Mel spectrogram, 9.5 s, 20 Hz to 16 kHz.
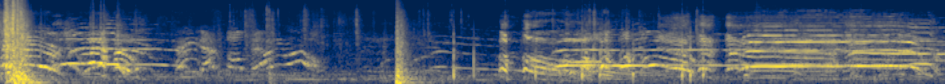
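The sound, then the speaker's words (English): A single loud firework bang bursts out midway through a lively crowd of excited voices on a boat, the firework exploding in a golden shower above the boat, followed by continued cheering and chatter from around 15 passengers. “Around 15 passengers on the Nolani rush forward to watch the firework explode in a golden shower above the boat.”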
